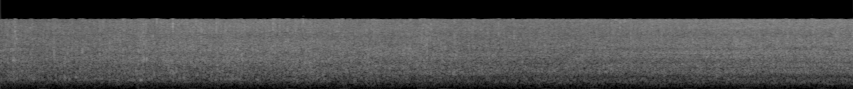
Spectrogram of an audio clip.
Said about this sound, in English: You can see when you step on the ground, water will just run out. We can barely have a place to walk here. And the creek has become very wide here.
